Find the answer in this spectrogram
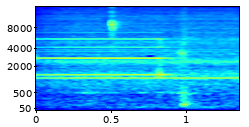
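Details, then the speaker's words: Steady high electronic tones, "Caution, about to shock, everyone move away," then a brief thump: corpuls3T defibrillator delivering a manual shock for a shockable rhythm in a simulated resuscitation synchronised with corpuls cpr. "Caution. About to shock. Everyone move away from the patient. Caution. Shock!"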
